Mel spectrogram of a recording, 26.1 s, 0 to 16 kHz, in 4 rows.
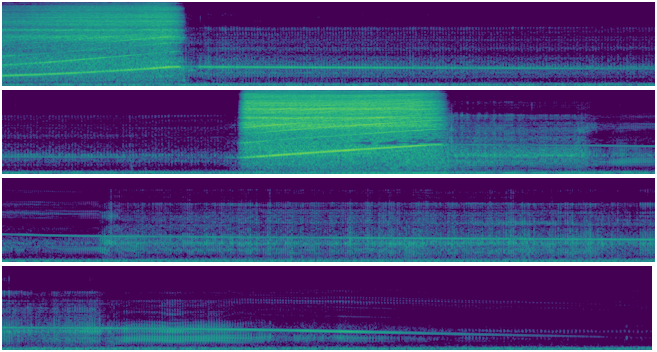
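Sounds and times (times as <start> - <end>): hiss: 0.0 - 1.8, 8.9 - 11.0
whistle sweeping upward: 0.0 - 4.3, 8.9 - 11.2
long falling whistle: 0.0 - 6.1, 8.9 - 25.0.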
